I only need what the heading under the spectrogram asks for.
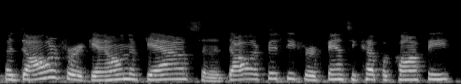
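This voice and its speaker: A woman playing a calm, dignified older yoga teacher in readers theater, chatting and gently probing with questions. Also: a little high, fairly quick, lightly acted. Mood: musing. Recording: thin phone-like band-limited sound.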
